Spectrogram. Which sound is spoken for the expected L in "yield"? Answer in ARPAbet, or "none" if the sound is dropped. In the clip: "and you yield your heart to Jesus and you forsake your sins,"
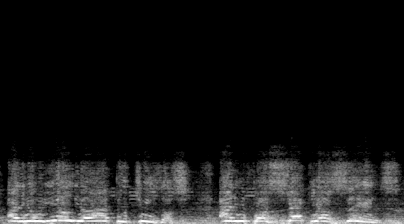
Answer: L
